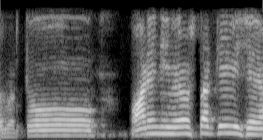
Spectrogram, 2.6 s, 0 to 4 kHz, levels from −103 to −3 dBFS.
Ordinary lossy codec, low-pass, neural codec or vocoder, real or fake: AAC, 32 kbps; 3.6 kHz; codec, 44.1 kHz, 2.6 kbps, SNAC; fake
